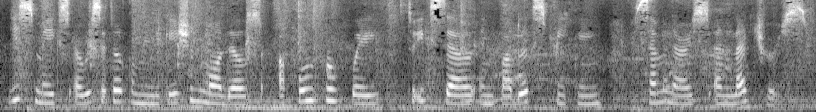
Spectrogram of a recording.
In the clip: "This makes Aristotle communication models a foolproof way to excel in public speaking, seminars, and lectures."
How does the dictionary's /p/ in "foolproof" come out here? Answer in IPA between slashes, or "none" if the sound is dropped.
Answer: /f/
